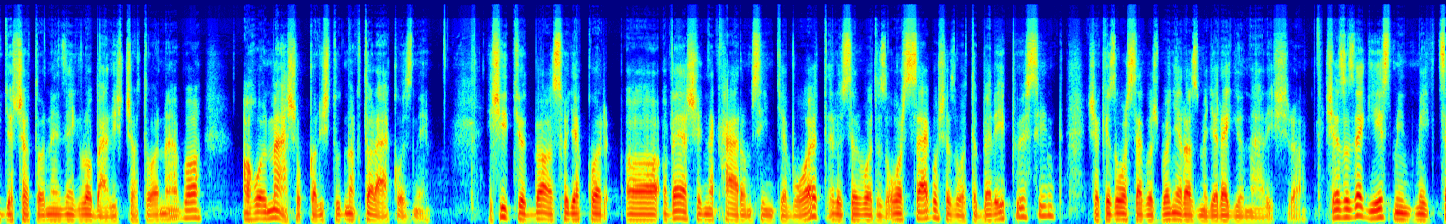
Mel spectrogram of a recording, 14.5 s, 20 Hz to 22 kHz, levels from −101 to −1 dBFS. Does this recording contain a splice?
yes; 1 cut; at 13.2 s

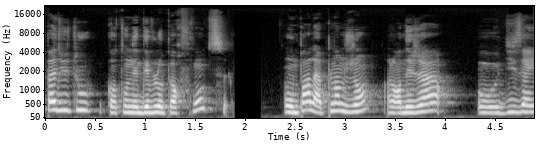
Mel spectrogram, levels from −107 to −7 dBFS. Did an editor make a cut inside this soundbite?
no; 0 cuts

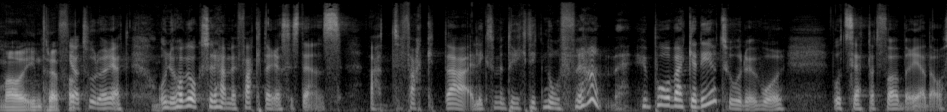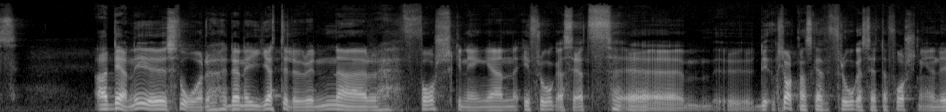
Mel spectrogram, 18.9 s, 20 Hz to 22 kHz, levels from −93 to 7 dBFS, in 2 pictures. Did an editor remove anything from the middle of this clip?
no; 0 cuts

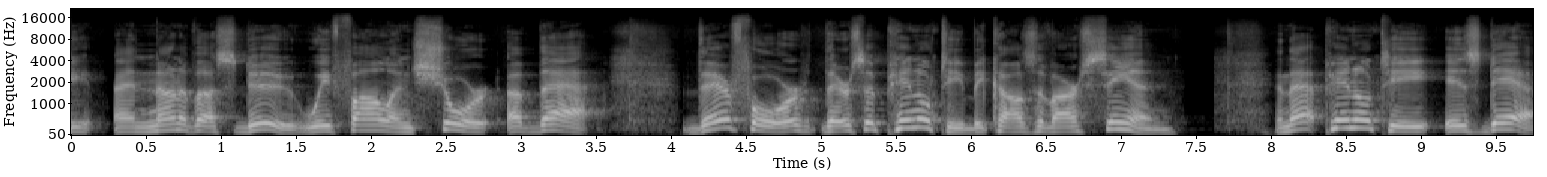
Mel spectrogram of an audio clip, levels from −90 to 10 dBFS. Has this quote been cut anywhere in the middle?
no; 0 cuts

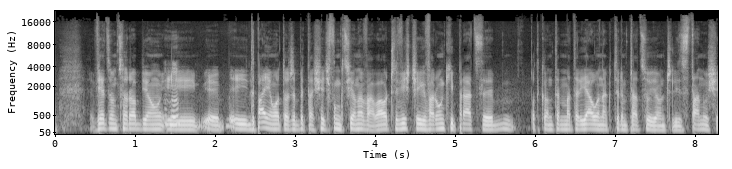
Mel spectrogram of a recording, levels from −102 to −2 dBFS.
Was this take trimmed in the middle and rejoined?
no; 0 cuts

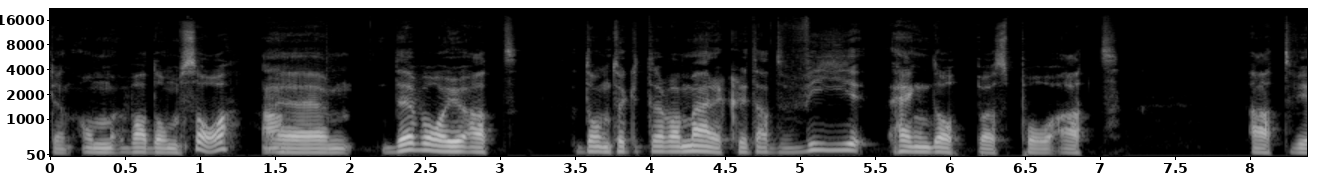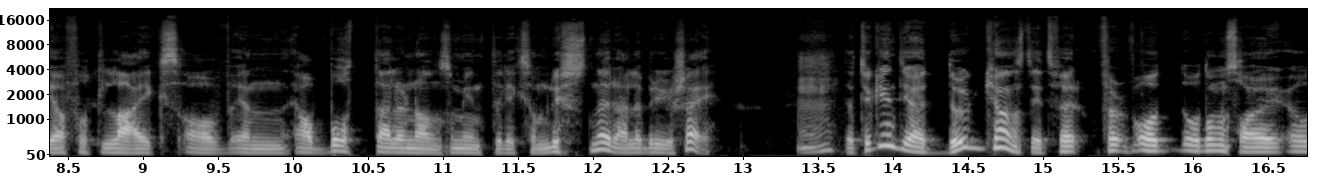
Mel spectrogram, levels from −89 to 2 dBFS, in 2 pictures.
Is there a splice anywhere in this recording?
yes; 1 cut; at 1.3 s

